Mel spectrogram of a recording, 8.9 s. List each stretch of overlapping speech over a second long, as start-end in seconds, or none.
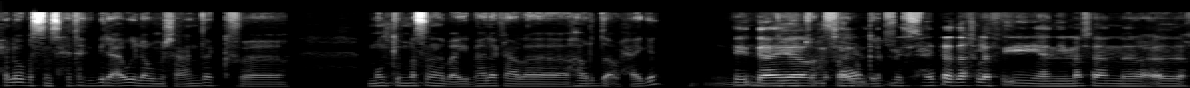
5.5-7.6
